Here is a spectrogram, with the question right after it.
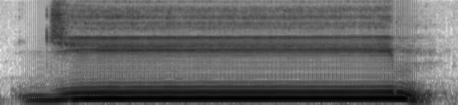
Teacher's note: জিহ্বার মধ্যখানটা লক্ষ্য করুন এবং তার বরাবর উপরে তালুর সঙ্গে লাগান, এরপর হরফটি উচ্চারণ করুন, দেখবেন হরফটি শুদ্ধভাবে উচ্চারিত হবে।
